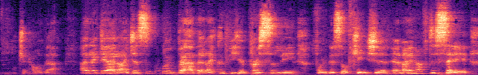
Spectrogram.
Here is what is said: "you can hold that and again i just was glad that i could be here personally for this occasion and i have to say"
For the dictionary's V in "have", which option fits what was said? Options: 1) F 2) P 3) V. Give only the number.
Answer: 1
